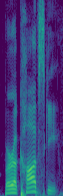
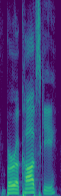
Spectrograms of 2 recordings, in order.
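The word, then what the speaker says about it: Burakovsky: first one all right we got some pronunciations in the chat we have tri fan 879 burakov ski okay burakov ski and then it's James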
